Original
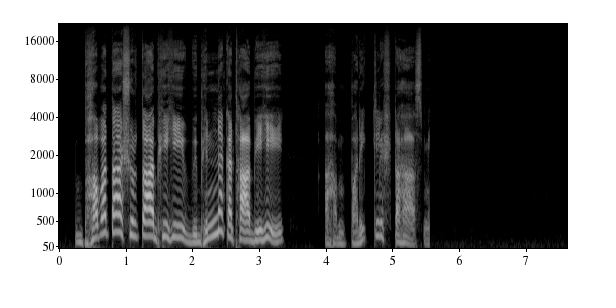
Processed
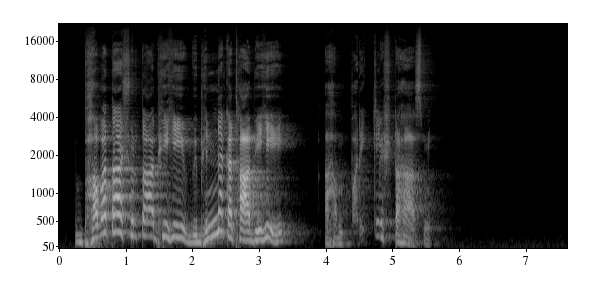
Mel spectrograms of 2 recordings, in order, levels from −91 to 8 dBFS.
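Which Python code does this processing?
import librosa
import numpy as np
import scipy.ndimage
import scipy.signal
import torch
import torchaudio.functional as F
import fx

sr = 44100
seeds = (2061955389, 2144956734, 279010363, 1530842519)

y = fx.level_steps(x, sr, step_db=14, at=(0.96, 1.49))
y = fx.highpass(y, sr, hz=fx.line((4.24, 1300.0), (4.82, 500.0)), slope=12, at=(4.24, 4.82), fade=0.02)
y = fx.rev_plate(y, sr, seeds[0], rt60_s=0.89, hf_ratio=0.8, predelay_ms=0, drr_db=11.5)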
